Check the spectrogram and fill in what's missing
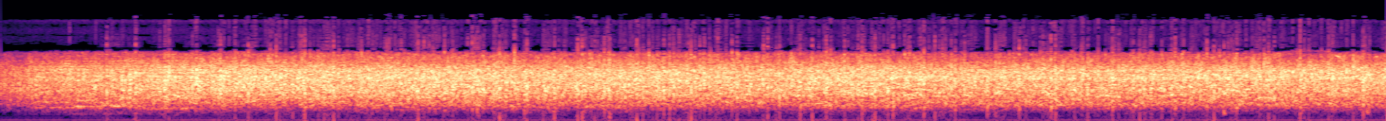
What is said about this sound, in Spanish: Aplausos, con favor, homenaje a Emanuel Ortega, que ha muerto, ha dejado su vida en lo que más le gustaba hacer, que era jugar al fútbol.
